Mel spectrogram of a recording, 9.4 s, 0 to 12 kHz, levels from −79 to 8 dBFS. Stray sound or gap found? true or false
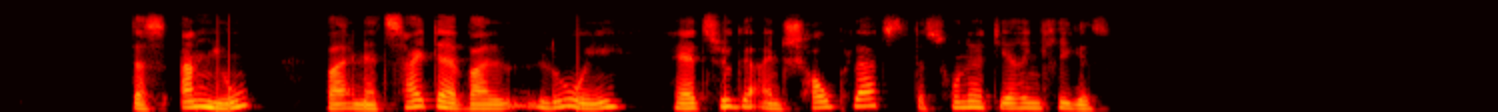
false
